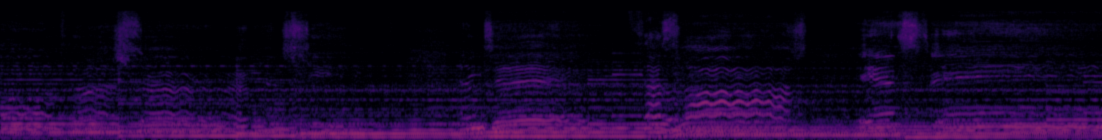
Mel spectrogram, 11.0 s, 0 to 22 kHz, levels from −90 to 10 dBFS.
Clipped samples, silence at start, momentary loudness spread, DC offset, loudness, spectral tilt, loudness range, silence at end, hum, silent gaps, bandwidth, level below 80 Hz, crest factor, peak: under 0.1%; 0 s; 4 LU; under 0.1%; -54 LUFS; -5 dB/octave; 2 LU; 0 s; none; none; 18 kHz; -78 dBFS; 14 dB; -40 dBFS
